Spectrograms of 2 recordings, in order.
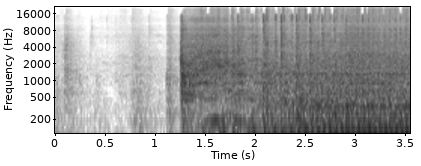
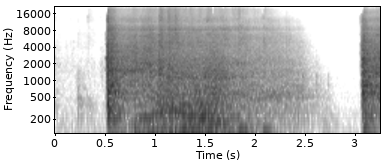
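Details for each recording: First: Troy-Bilt snowblower that would not start, after carburetor cleaning: primed, key in, engine catches quickly and settles into a steady, even small-engine run with no misses or knocks; normal start and idle. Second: Troy-Bilt snowblower that would not start, gas and oil checked, choked, key in run, primed, electric start: engine catches sharply, runs about two seconds, fades out and is cranked again; firing then dying points to a dirty carburetor.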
